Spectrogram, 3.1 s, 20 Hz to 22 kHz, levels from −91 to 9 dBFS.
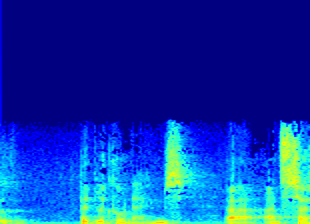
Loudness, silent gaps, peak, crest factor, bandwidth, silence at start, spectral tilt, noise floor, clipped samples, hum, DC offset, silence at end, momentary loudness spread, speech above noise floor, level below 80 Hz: -25 LUFS; none; -4 dBFS; 22 dB; 10.5 kHz; 0 s; -3 dB/octave; -48 dBFS; under 0.1%; none; under 0.1%; 0 s; 12 LU; 24 dB; -56 dBFS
